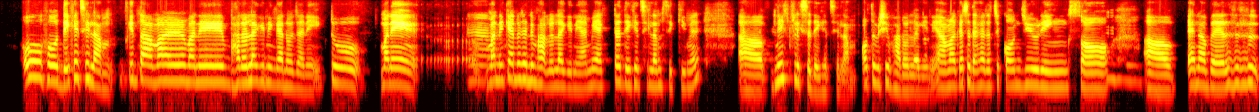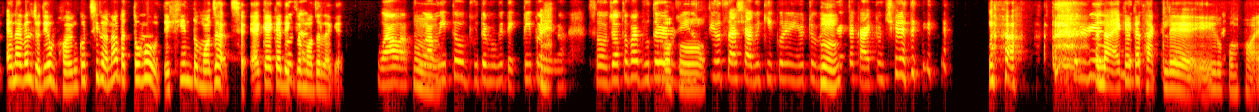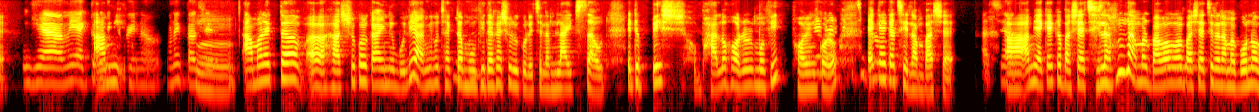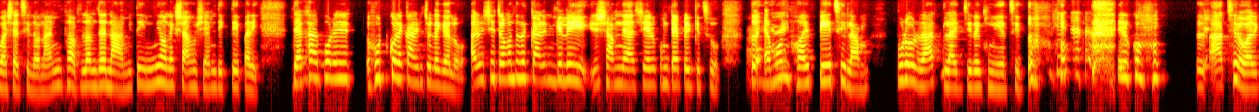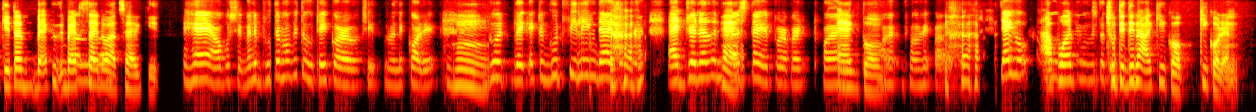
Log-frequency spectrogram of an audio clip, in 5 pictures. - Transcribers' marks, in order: static; "'Siccin' এর" said as "সিকিমের"; distorted speech; laugh; chuckle; "ওটাই" said as "উটাই"; chuckle; in English: "adrenaline rush"; chuckle
- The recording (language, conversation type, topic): Bengali, unstructured, সাধারণত ছুটির দিনে আপনি কী করেন?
